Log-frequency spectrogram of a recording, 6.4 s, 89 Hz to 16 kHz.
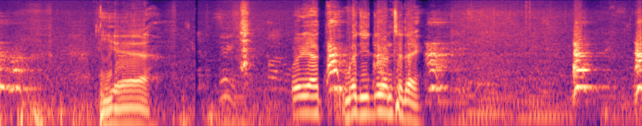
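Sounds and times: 
pit bull barking: 0.0 - 0.4, 3.2 - 4.8, 5.7 - 6.4
speech: 1.0 - 1.6, 2.2 - 4.4.

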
